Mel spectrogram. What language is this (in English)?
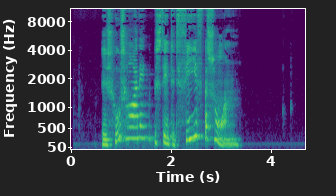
Western Frisian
